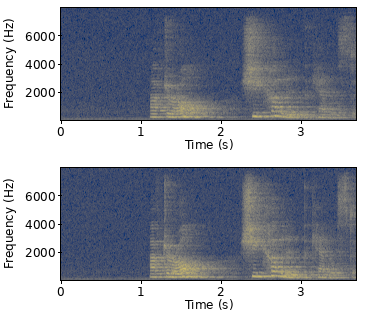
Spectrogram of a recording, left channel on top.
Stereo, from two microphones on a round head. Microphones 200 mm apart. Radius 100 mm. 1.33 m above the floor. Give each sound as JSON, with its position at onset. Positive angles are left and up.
{"t": 1.1, "sound": "a woman speaking", "side_deg": -60, "distance_m": 0.9}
